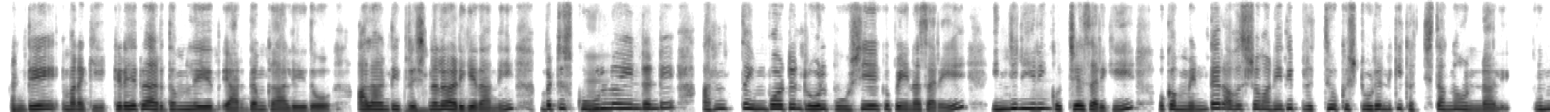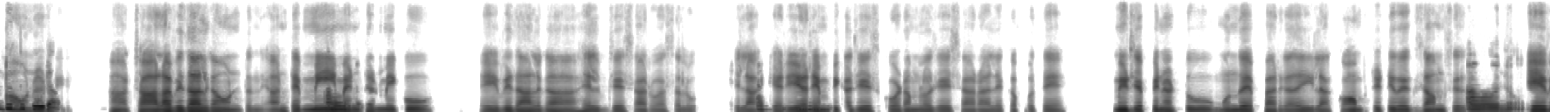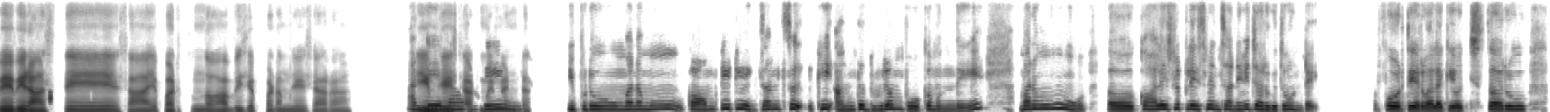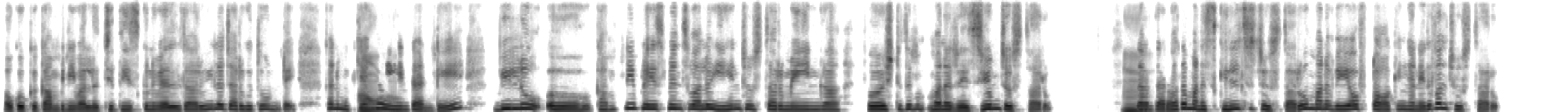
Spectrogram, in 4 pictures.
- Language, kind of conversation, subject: Telugu, podcast, నువ్వు మెంటర్‌ను ఎలాంటి ప్రశ్నలు అడుగుతావు?
- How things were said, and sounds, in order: in English: "బట్"; in English: "ఇంపార్టెంట్ రోల్ పుష్"; in English: "మెంటర్"; in English: "స్టూడెంట్‌కీ"; in English: "మెంటర్"; in English: "హెల్ప్"; in English: "కెరియర్"; in English: "కాంపిటీటివ్ ఎగ్జామ్స్"; other background noise; in English: "మెంటర్?"; in English: "కాంపిటీటివ్ ఎగ్జామ్స్‌కి"; in English: "కాలేజ్‌లో ప్లేస్మెంట్స్"; in English: "ఫోర్త్ ఇయర్"; in English: "కంపెనీ"; in English: "కంపెనీ ప్లేస్మెంట్స్"; in English: "మెయిన్‌గా. ఫస్ట్‌ది"; in English: "రెజ్యూమ్"; in English: "స్కిల్స్"; in English: "వే ఆఫ్ టాకింగ్"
